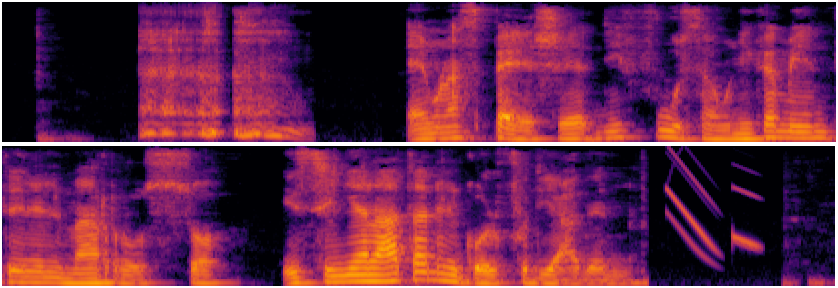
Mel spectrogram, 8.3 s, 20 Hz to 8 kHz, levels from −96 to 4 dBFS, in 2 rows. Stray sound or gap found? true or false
true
